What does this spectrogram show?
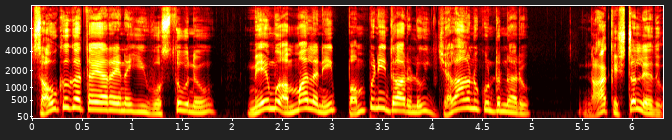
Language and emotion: Telugu, disgusted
